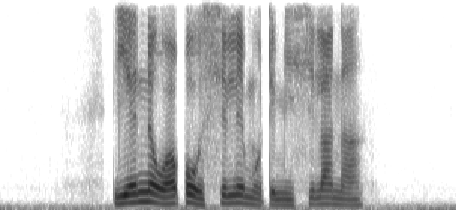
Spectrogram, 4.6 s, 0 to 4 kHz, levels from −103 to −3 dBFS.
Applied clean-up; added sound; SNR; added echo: neural diffusion model UNIVERSE++.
